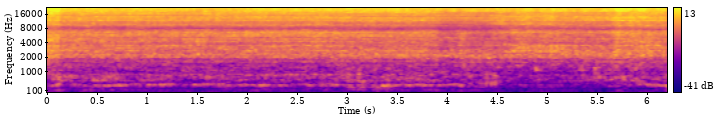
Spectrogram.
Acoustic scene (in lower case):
restroom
